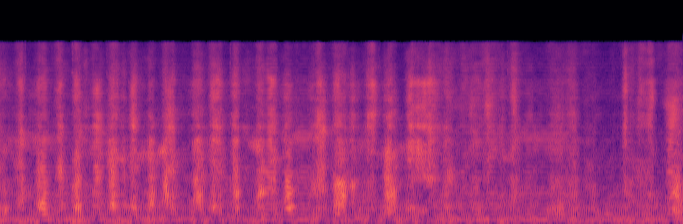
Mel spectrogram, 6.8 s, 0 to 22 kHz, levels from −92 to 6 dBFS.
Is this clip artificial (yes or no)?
yes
